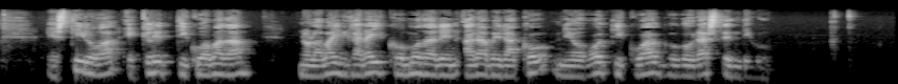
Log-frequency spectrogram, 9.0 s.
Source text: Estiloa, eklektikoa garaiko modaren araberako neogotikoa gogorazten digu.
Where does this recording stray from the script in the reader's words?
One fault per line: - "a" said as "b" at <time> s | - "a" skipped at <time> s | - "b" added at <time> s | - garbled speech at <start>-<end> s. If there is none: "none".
- "bada nolabait" added at 2.2 s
